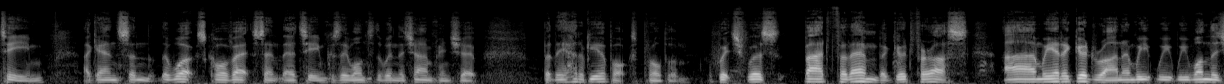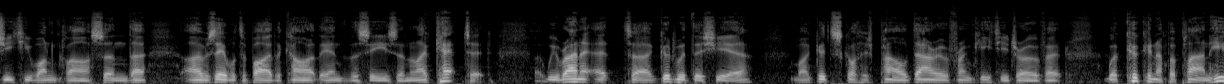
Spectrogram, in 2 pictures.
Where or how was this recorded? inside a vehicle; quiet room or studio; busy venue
busy venue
